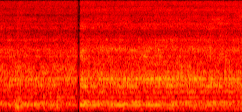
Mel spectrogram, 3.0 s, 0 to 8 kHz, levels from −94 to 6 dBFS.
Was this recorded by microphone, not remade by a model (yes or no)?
no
